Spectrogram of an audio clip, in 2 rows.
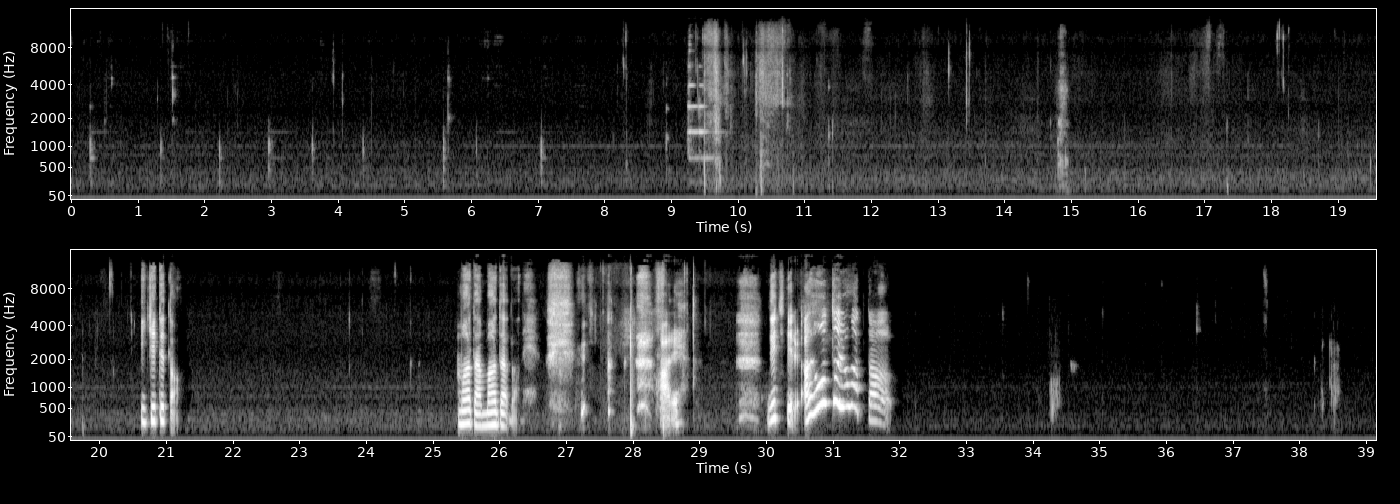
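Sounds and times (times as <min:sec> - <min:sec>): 
speech: 0:20.6 - 0:21.2, 0:25.4 - 0:27.2, 0:28.4 - 0:28.9, 0:29.6 - 0:32.0
wet mouth clicks and drips: 0:34.2 - 0:34.7, 0:38.2 - 0:38.7.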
